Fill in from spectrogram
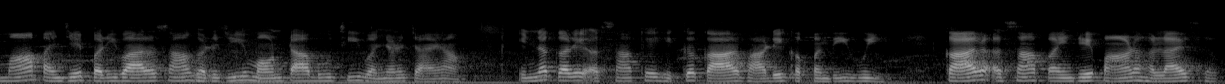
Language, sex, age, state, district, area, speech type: Sindhi, female, 45-60, Gujarat, Junagadh, rural, spontaneous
